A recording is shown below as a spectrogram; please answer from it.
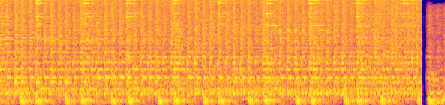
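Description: Live Maharashtrian banjo-party band: saxophones, trumpets and clarinet playing held melody notes over loud, fast, dense drumming.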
